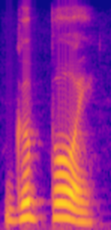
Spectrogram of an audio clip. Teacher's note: of the second word that's another word beginning with ba so what we do is change the d of good to a buh that then moves easily into the of boy good boy let's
